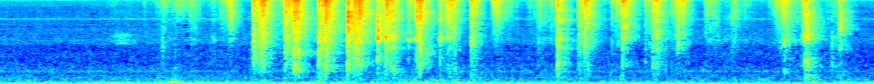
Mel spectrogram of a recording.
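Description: A tarot deck shuffled by hand, overhand: a quick run of sharp card snaps, about three a second, from about two seconds in until near the end. A thump comes just before the shuffling starts, and a steady low rumble runs underneath.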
